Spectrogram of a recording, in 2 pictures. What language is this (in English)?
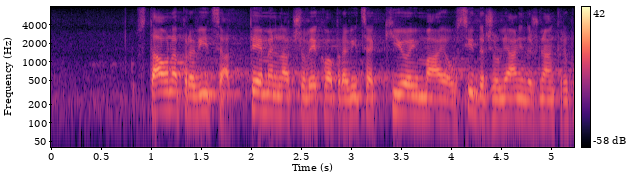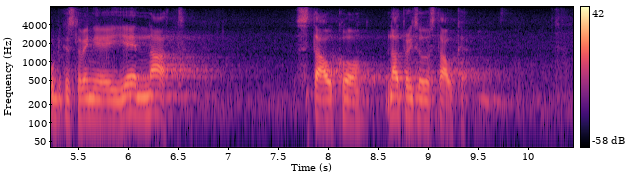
Slovenian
